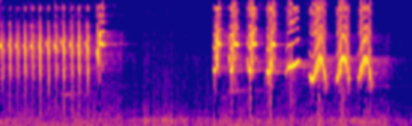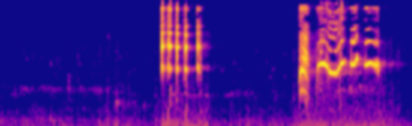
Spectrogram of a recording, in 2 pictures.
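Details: Chinese blackbird song made of bursts: a fast rattling series of short notes, then varied whistled and chattering phrases, a brief clipped rattle, and a final run of looping whistles, separated by pauses of silence.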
